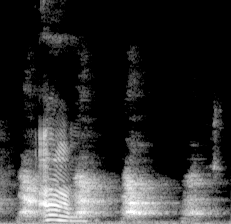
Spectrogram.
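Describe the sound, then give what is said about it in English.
A pet dog barks three times in quick succession, moderately loud, each bark a short harmonic yelp with brief pauses between. “So, don't mind my dog.”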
